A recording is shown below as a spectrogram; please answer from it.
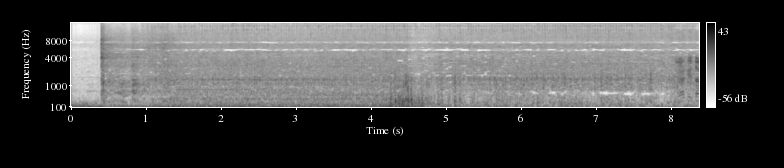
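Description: A Toyota Fortuner 2.8 1GD-FTV diesel, 2022 Euro 4 version with no catalytic converter in the downpipe, cranks and fires abruptly, then settles into a steady, close diesel idle with a brief swell before calming.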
